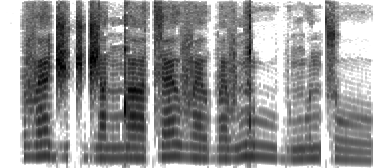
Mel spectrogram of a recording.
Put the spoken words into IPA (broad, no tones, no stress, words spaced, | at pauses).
væd͡ʒɪt͡ʃ d͡ʒanŋ͡ǃaːt͡sæə̯væə̯ bævŋ͡ǃuːbʊ ŋʊnt͡soː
